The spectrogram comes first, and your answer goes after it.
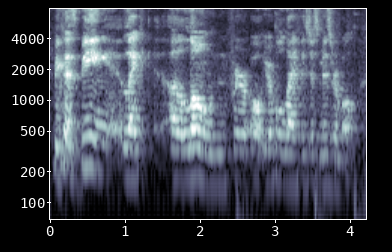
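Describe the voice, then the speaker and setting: A woman with a notably low voice explains a character with earnest, friendly care. She sounds set back from the mic, with a roomy echo around her. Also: steady tone, normal speed, fairly bright tone, recorded from a distance. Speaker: anime reaction co-host. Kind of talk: casual group discussion.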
